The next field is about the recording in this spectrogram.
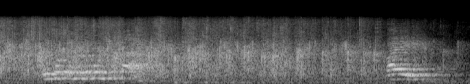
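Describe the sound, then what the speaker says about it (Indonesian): Audience applause after an art performance at IPB, a dense, continuous crowd clapping that swells and fades, with voices talking over it near the end. "Untuk itu tepuk tangan lagi untuk teman-teman kita."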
